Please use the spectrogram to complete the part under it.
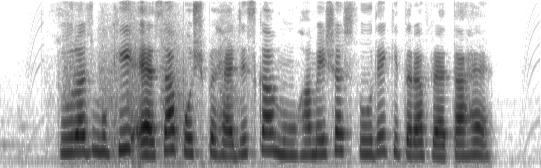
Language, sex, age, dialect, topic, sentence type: Hindi, female, 18-24, Hindustani Malvi Khadi Boli, agriculture, statement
